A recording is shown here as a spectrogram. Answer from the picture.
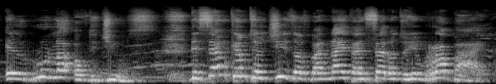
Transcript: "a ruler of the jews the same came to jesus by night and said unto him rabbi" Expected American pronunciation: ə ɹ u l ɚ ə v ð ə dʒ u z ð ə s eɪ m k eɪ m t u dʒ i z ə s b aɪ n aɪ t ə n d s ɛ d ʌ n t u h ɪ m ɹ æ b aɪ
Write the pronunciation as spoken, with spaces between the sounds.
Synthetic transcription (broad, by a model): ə ɹ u l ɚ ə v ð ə dʒ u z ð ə s eɪ m k eɪ m t u dʒ i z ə s b aɪ n aɪ t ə n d s ɛ d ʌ n t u h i m ɹ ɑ b aɪ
